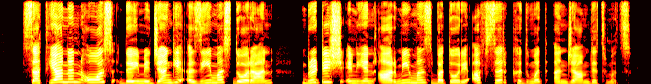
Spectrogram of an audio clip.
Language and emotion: Kashmiri, neutral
